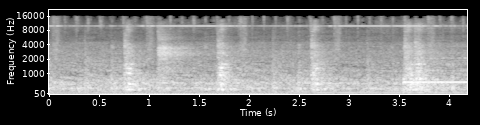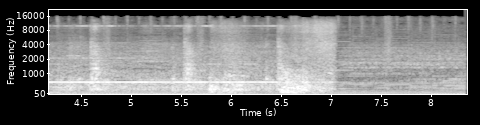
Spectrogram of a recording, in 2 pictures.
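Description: DCM32P-S vertical CNC wheel repair machine running its automatic probe detection of an alloy wheel: a steady machine hum with a click about once a second and a thin high whine, joined by a steady mid-pitched whine from about halfway. The machine sound cuts off near the end, leaving background music.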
